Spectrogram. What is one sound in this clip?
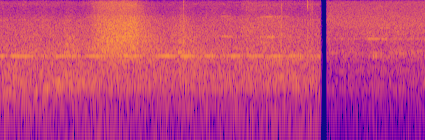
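A freight car rolls past, its wheels clattering on the rails.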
